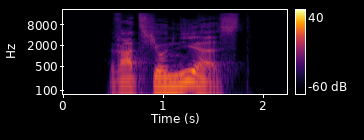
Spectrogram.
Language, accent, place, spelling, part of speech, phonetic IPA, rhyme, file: German, Germany, Berlin, rationierst, verb, [ʁat͡si̯oˈniːɐ̯st], -iːɐ̯st, De-rationierst.ogg
- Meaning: second-person singular present of rationieren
